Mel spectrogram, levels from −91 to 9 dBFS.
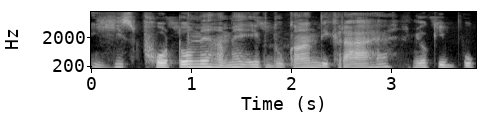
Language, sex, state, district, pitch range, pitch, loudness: Hindi, male, Jharkhand, Ranchi, 115-145 Hz, 125 Hz, -18 LUFS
